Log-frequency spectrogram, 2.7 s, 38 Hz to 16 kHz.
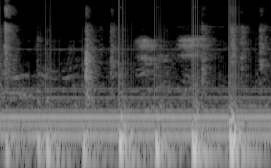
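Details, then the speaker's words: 5E3 tweed Deluxe amp kit build, nothing plugged in, first filter cap already replaced with 30uF which helped slightly; steady low mains hum from the speaker unchanged by knobs, with soft chassis handling thumps; cause unresolved. "a very low hum coming out of the speaker nothing's plugged in it doesn't really change if i turn knobs"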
